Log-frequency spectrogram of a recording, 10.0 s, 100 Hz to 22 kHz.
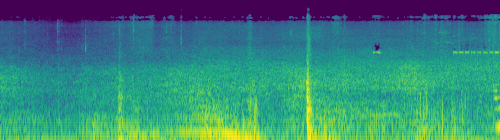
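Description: A 2018 Honda Clarity's car door shutting with one sharp thump about six seconds in, over a steady low rumble. A short high beep follows, then a longer one near the end.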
